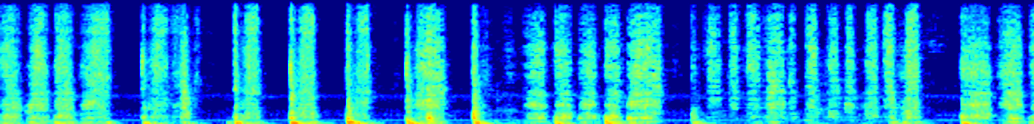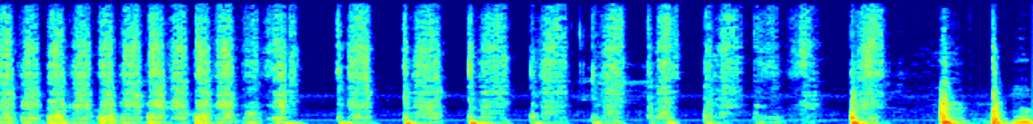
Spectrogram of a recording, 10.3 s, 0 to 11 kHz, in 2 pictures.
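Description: Hand sanding with 320 grit sandpaper in a workshop, a close, steady series of rhythmic back-and-forth rasping strokes with brief pauses between passes.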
